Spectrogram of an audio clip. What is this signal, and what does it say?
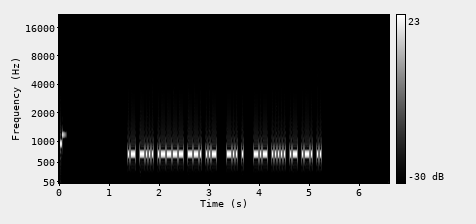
Morse code, heard as a keyed tone, about 40 wpm, 700 Hz. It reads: AB1GU DE K5ARI
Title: USA Callsign DE Callsign - 5 Characters - 40wpm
